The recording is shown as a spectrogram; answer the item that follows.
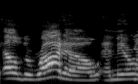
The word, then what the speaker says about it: El Dorado: street name now, but they pronounce it here, it's El Dorado. Huh? What? Yeah, so I kept saying El Dorado, and they were like, no, that's wrong.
